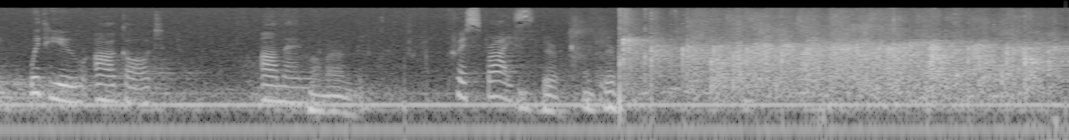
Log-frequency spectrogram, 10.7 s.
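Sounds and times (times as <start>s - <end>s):
speech: 0.4s - 1.8s, 2.6s - 3.7s, 4.6s - 7.4s
audience applause: 6.2s - 10.6s.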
